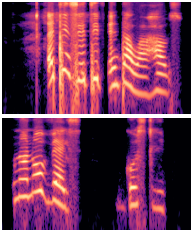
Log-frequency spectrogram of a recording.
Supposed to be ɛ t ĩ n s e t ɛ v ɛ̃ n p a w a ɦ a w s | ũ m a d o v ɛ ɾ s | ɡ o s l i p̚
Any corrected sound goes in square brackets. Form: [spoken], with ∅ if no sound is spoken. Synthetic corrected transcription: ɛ t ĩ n s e t [i] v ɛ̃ n [t] a w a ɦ a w s | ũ [n] a [n] o v ɛ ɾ s | ɡ o s l i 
